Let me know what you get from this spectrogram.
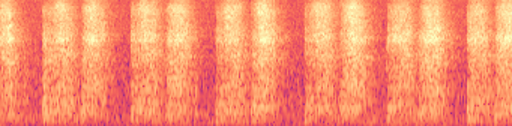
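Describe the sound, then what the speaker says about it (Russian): A nail file scrapes back and forth across a faux leather boot in quick, even strokes, about a dozen rhythmic rasping passes, close and fairly quiet with no talk. "наши пилки для ногтей очень уместны в этом деле"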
